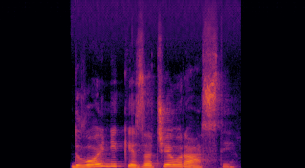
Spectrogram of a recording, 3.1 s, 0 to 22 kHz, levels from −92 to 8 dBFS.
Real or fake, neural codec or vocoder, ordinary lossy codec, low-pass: fake; vocoder, 44.1 kHz, 128 mel bands every 512 samples, BigVGAN v2; none; none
